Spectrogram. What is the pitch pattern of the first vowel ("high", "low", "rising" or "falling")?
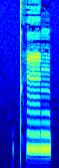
high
